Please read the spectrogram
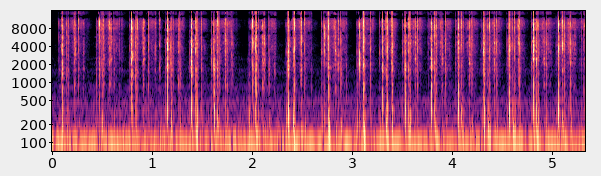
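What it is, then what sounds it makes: Paper business card. A small, thin, solid black printed paper business card for a tattoo shop is held in one hand inside a car and rapidly scratched and tapped with the fingertips and nails of the other hand. The result is a fast run of sharp, dry clicks and papery scrapes with bright edges over a steady low rumble.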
